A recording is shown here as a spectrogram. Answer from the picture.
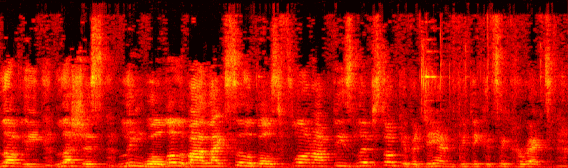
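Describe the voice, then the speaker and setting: There is noticeable background noise as a woman speaks. Her voice is high-pitched and her tone animated. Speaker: slam poet. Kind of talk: spoken word performance. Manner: rhythmic, animated.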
